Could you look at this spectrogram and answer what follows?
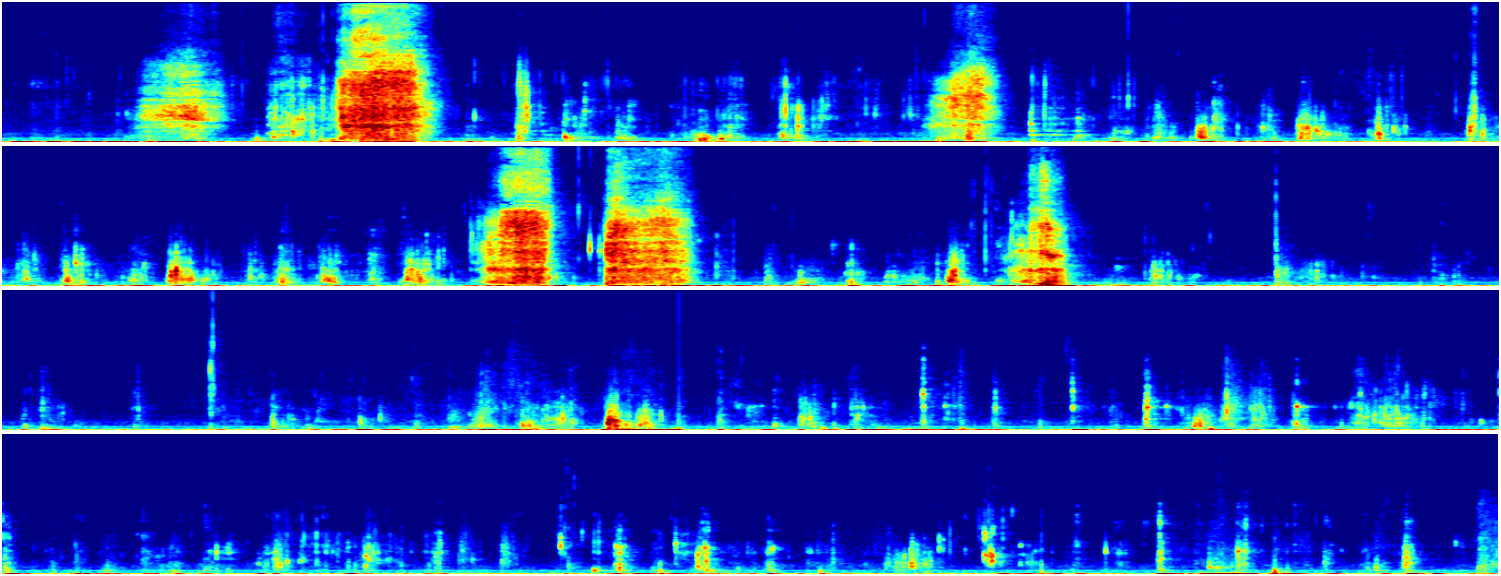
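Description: A person chewing and biting close to the microphone while eating spicy stir-fried noodles and kielbasa sausages: many small wet clicks and crackles, louder about a second in and again around ten seconds in.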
